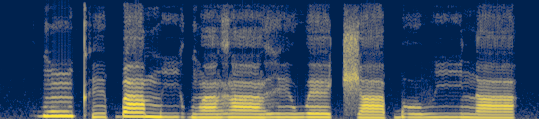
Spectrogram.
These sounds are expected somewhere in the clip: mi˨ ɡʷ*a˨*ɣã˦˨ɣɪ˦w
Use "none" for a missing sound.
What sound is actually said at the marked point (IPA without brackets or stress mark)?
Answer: ã˨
